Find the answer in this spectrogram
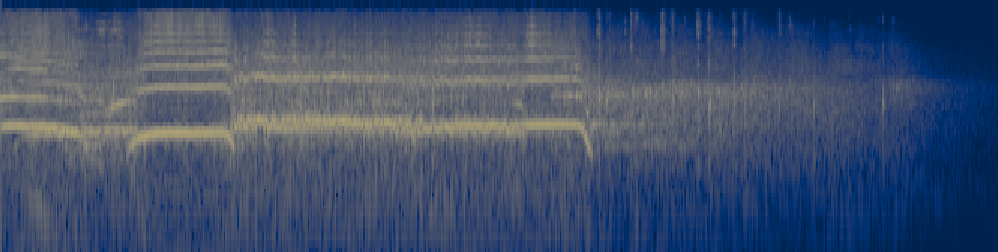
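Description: Audience applauding and cheering, with several high, held whoops over the clapping. The whoops stop about five seconds in and the applause fades away near the end.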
